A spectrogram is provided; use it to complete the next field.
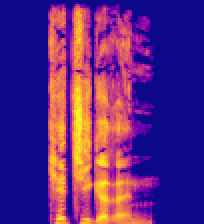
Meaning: inflection of kitschig: 1. strong genitive masculine/neuter singular comparative degree 2. weak/mixed genitive/dative all-gender singular comparative degree
- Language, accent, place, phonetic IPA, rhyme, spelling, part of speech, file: German, Germany, Berlin, [ˈkɪt͡ʃɪɡəʁən], -ɪt͡ʃɪɡəʁən, kitschigeren, adjective, De-kitschigeren.ogg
